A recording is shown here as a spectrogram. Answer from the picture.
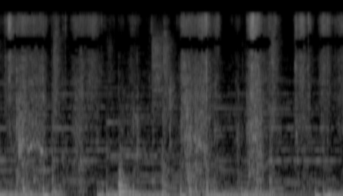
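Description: Nylon backpack pocket being handled and its zipper pulled in short rasps, over background music with a steady low bass line.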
